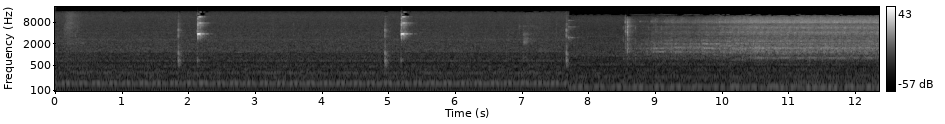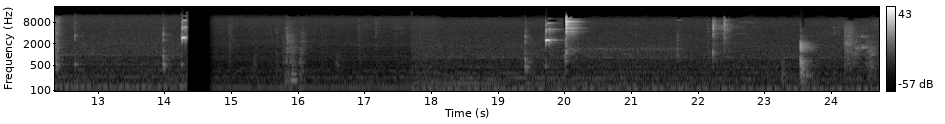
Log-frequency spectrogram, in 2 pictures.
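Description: IML-RESI PD-Series resistograph running with a steady electric hum, with scattered sharp clicks from its navigation knob. For about four seconds in the middle its feed motor runs with a higher, louder sound as the unit moves the drilling needle out.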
